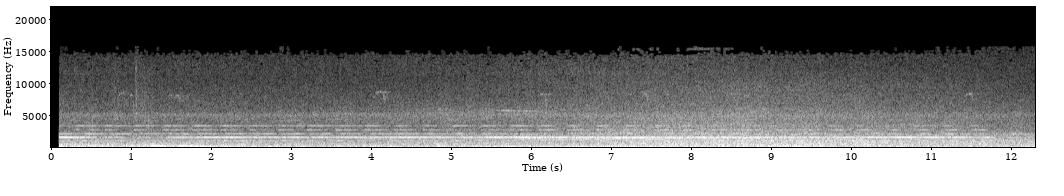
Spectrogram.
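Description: Outdoor background sound: a steady low rumble with several faint, steady high-pitched tones over it that stop just before the end.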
